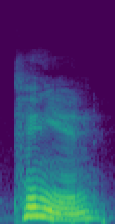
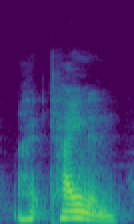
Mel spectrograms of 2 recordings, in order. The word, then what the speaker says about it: Tynan: Tinian, Carolina to Chris. Tinian. No, I fucking, goddamn it. Tinian's the wrong way. Then when he told you how to say it, you kept saying it wrong. Tynan.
